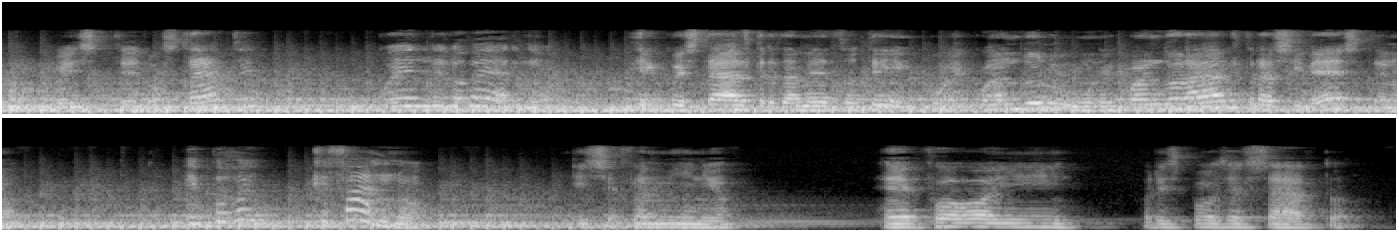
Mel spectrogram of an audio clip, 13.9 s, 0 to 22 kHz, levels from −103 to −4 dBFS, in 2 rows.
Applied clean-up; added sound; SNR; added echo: none; Drum; -1 dB; reverberation time 0.3 s.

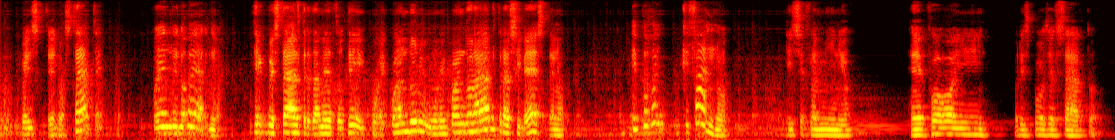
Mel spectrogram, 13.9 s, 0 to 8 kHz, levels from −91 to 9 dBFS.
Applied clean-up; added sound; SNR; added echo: neural separator model SepFormer DNS4.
